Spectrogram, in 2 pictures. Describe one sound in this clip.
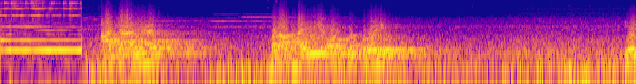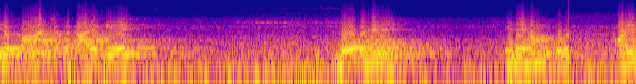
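A man speaks slowly through a microphone and loudspeaker, pausing between phrases.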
